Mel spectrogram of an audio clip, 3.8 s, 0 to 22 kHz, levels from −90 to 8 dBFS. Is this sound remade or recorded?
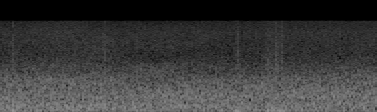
recorded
